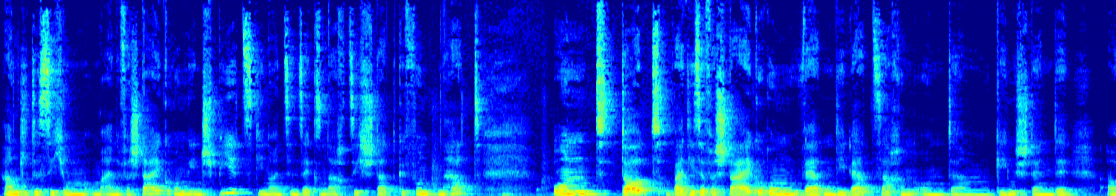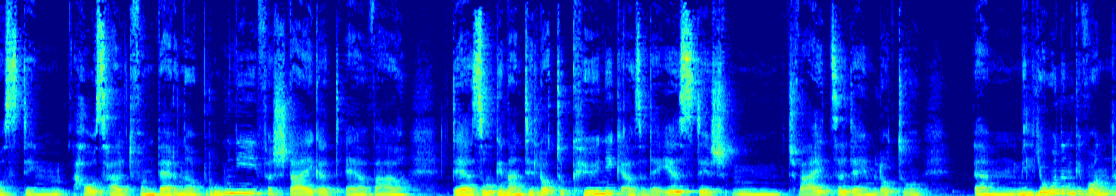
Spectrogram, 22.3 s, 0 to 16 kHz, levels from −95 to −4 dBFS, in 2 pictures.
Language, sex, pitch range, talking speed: English, female, 185-210 Hz, 125 wpm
